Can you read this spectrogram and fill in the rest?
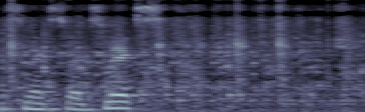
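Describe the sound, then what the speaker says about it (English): A spoon or whisk stirs an egg mixture for pasta carbonara in a bowl, giving close, steady scraping and clinking strokes, with no speech over it. "you're gonna mix it so that it doesn't make the egg, like eggy"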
